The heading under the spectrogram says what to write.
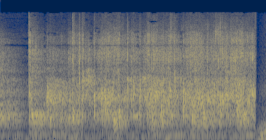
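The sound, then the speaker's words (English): An audience in a town hall bursts into loud, steady applause for students, many hands clapping together in a dense wash of sound that starts abruptly and cuts off after nearly two seconds. “People aren't clapping for students like that in town halls.”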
